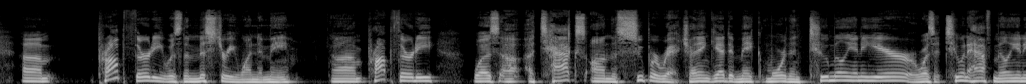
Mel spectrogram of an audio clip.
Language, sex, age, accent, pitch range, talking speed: English, male, 40-59, American, 125-170 Hz, 235 wpm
